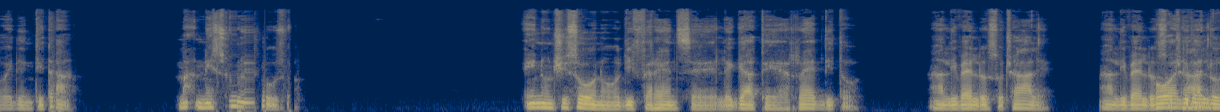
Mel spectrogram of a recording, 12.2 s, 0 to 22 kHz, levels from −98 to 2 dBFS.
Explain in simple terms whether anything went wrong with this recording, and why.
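Yes. Between 0.51 and 1.59 s, and again from 2.17 to 3.96 s, chunks of the audio stream kept getting lost in transit. The system hid each hole by stretching the last bit of sound, so this speech turns choppy and robotic, with roughly a third of each stretch patched over and dropouts lasting up to about 80 ms.

From 11.0 s to the end there is a doubled audio track. A second copy of the same speech is mixed in, roughly a second and a half late and about as loud as the original, likely from the signal being captured twice or from a misaligned edit. It starts abruptly and sounds like an overlapping repeat rather than an echo.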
